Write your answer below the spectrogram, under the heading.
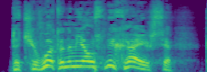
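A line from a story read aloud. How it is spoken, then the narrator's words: Unnatural female cry. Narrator (Russian): как-то неестественно вскрикнула она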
